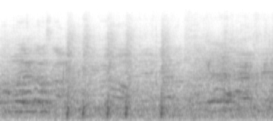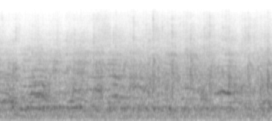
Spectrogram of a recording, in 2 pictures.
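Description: A large crowd of spectators chants and cheers outdoors.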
